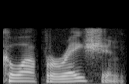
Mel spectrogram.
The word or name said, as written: cooperation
